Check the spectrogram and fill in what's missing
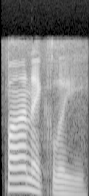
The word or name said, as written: phonically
